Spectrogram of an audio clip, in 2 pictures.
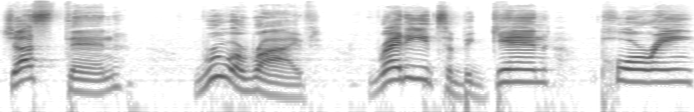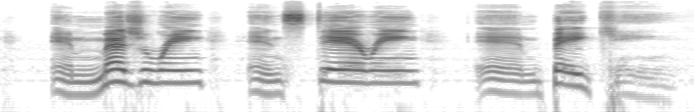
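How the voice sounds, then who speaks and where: A man reading a children's storybook aloud, with expressive, deliberate narration for young listeners. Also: high voice. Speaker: children's book reader.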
